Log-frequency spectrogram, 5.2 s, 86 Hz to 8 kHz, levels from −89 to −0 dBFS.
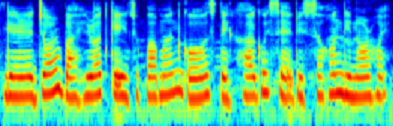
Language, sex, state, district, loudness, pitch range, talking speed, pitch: Assamese, female, Assam, Kamrup Metropolitan, -15 LUFS, 250-270 Hz, 105 wpm, 255 Hz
